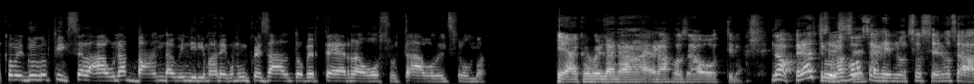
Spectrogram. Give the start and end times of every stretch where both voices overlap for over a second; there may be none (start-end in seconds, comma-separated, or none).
none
